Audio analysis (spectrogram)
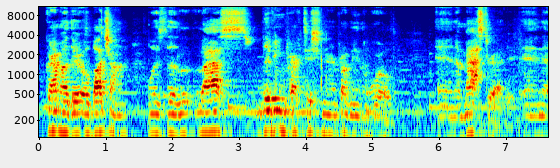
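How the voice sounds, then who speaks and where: A man from California, a poet and educator, answering interview questions in a reflective, halting way with many fillers. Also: medium pitch. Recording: roomy echo, distant mic, music.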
